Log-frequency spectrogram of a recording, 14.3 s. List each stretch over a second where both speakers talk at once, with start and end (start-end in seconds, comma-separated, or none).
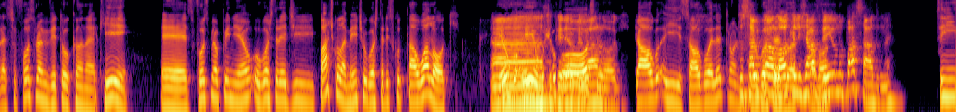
7.5-9.1, 11.0-12.5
